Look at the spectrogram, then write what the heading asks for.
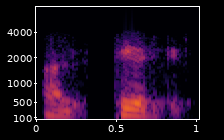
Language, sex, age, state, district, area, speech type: Bengali, male, 18-30, West Bengal, Nadia, rural, conversation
